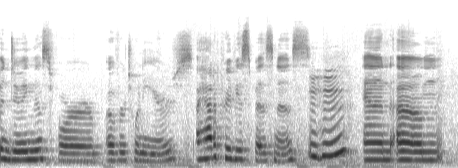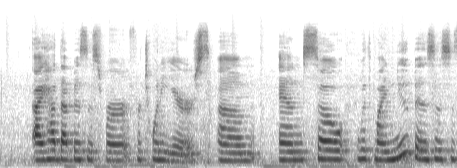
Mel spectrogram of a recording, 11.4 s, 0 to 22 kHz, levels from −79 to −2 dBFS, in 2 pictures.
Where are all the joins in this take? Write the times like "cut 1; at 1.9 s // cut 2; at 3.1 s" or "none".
cut 1; at 2.4 s // cut 2; at 8.3 s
